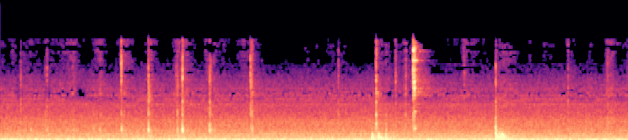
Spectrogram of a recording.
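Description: Small metal parts click and clatter as hands handle a computer's insides.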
